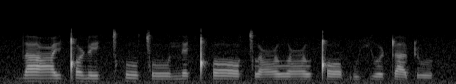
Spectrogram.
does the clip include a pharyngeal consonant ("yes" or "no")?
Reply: yes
